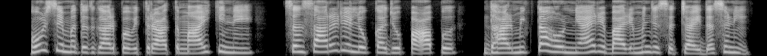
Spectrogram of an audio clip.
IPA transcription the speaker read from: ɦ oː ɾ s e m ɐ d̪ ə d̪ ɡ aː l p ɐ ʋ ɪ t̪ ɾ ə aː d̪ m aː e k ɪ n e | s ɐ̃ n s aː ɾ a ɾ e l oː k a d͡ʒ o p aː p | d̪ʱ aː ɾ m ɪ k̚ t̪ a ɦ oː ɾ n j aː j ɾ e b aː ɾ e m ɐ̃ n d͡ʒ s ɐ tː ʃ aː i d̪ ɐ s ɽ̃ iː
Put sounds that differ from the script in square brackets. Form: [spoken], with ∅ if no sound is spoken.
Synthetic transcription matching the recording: ɦ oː ɾ s e m ɐ d̪ ə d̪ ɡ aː [ɾ] p ɐ ʋ ɪ t̪ ɾ ə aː [t̪] m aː [i] k ɪ n e | s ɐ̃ n s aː ɾ a ɾ e l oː k a d͡ʒ o p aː p | d̪ʱ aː ɾ m ɪ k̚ t̪ a ɦ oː ɾ n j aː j ɾ e b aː ɾ e m ɐ̃ n d͡ʒ s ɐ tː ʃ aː i d̪ ɐ s ɽ̃ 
